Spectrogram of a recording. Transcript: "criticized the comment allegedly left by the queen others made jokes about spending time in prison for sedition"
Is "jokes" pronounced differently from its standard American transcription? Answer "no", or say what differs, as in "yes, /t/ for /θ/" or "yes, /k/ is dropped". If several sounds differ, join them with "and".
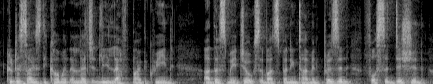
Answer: no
